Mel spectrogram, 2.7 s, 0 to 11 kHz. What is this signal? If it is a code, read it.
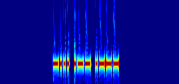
Morse code, heard as a keyed tone, about 47 wpm, 700 Hz. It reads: BWJ
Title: USA Call Sign Postfixes - 3 Letters 45wpm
